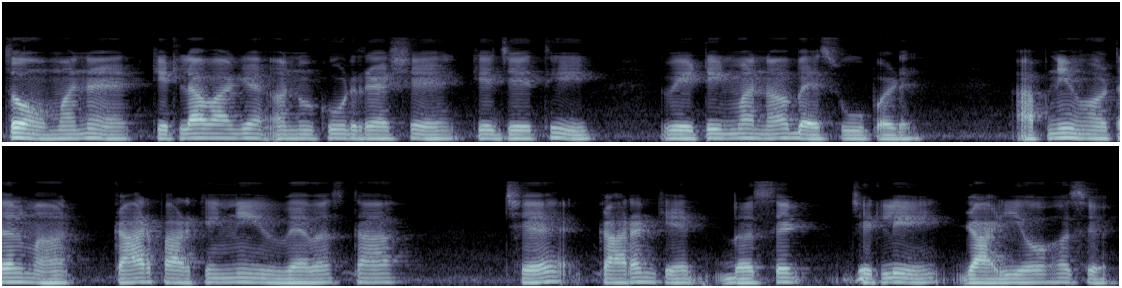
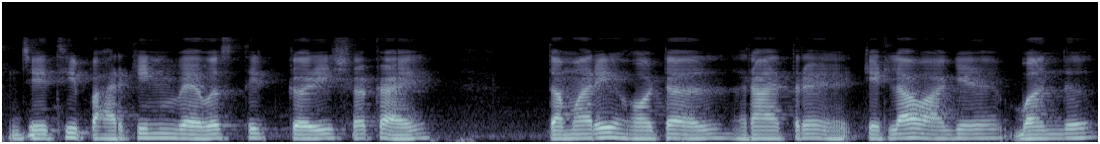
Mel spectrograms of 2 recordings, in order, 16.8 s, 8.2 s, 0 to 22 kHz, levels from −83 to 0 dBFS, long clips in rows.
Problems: none marked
